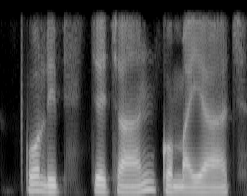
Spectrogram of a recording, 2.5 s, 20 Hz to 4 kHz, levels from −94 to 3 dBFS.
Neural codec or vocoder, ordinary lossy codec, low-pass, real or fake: codec, 24 kHz, 0.9 kbps, WavTokenizer, large speech release; none; 3.6 kHz; fake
